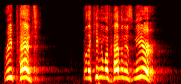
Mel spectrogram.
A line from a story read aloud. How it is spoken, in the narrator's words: John the Baptist shouting out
